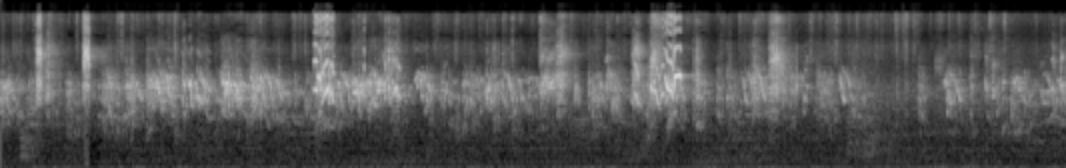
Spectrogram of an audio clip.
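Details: Steady scratchy warbling from green budgies, a busy overlapping mix of squawks and chirps with a few sharper, louder notes near the middle, then trailing off softer toward the end.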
